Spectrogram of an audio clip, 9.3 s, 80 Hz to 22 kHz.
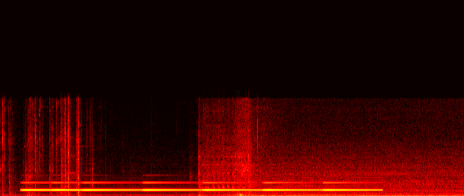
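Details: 2001 Toyota Sienna: steady chime, then short crisp crank catches quickly and engine settles into an even run; normal start.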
